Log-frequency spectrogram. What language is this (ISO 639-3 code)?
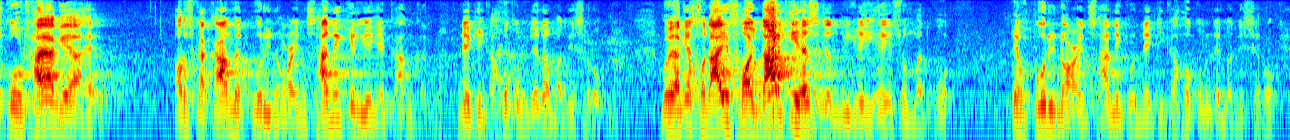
urd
